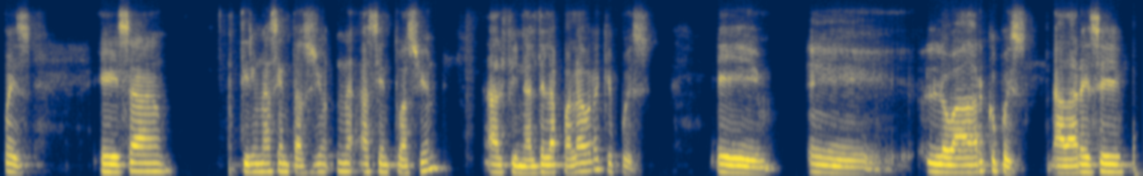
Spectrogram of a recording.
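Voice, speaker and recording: A man's voice: mid-range voice, fairly even intonation, slow. A man teaching a basic French class, explaining patiently and often checking that his students follow. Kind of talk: basic language lesson. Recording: dull lo-fi recording.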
